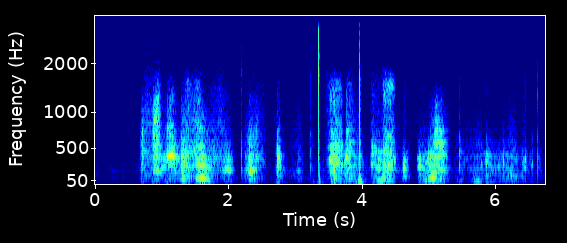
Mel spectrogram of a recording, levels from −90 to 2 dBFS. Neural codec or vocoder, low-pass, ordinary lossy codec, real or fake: codec, 44.1 kHz, 0.9 kbps, DAC; 3.6 kHz; none; fake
